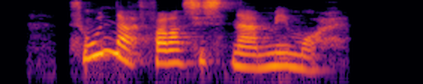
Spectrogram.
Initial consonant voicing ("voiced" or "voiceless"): voiceless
